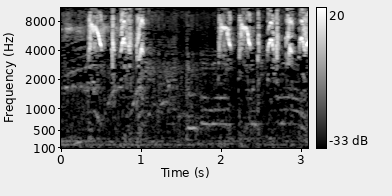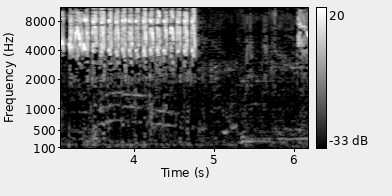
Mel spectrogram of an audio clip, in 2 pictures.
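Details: A Sunda pygmy woodpecker gives high, dry buzzy trills and chattering bursts, including one long rapid rattle of about twenty notes, with faint background noise. The recording is used as a lure to draw responses from wild birds.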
